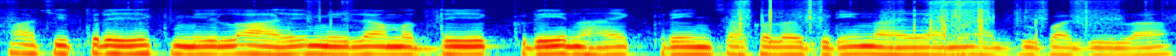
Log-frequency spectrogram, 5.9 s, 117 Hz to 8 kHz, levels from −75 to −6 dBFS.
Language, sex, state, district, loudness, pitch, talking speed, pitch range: Marathi, female, Maharashtra, Gondia, -21 LUFS, 120 Hz, 165 wpm, 115-125 Hz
